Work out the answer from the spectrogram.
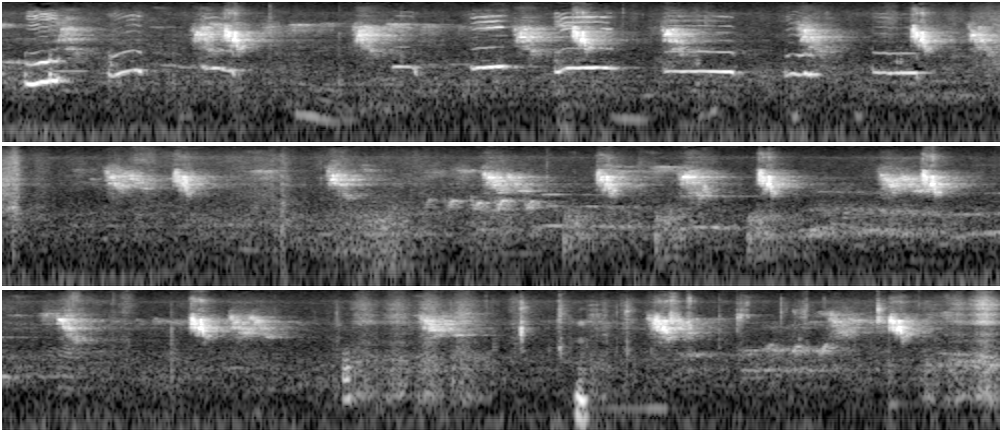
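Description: A bird chirping over and over, short high chirps about two a second, with a few short higher-pitched squeaks in the first five seconds.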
